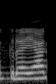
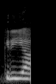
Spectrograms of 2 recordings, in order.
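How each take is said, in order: First: क्रया said with a neutral schwa after kr, "kra-ya"; wrong form read out. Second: क्रिया with a clear short i after kr, "kri-ya"; correct form. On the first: Teacher reading a misspelt word aloud, schwa after kr. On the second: Teacher correcting students' spelling, short i after kr. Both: Shown as a demonstration. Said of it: "क्रिया हो जाता है".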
